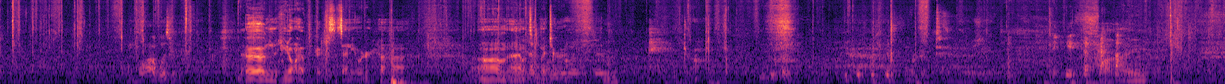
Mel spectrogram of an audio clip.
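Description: Playing cards are shuffled and slapped down on a table.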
